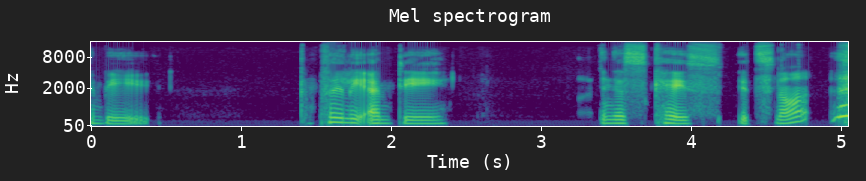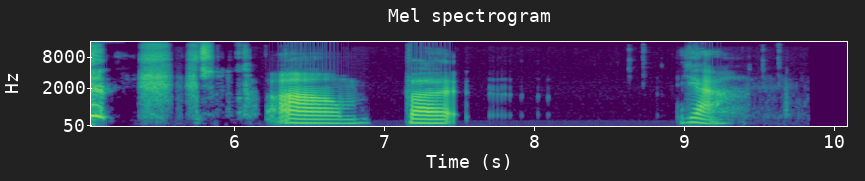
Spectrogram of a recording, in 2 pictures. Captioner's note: laughs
